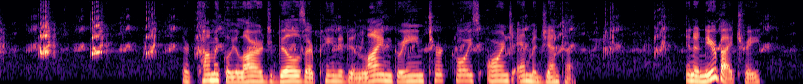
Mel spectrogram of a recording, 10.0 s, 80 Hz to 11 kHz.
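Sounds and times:
small group of keel-billed toucans calling from a giant fig tree canopy: 0.0s - 10.0s
speech: 2.3s - 7.3s, 8.6s - 9.6s.

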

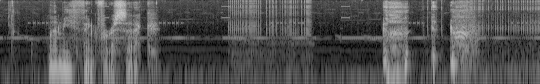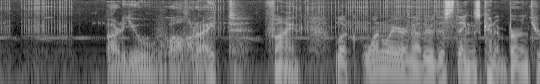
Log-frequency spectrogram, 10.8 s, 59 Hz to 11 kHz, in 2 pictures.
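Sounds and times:
low electrical hum: 0.0s - 10.7s
steady hiss: 0.0s - 10.7s
speech: 0.5s - 1.7s, 6.6s - 10.7s
person coughing: 3.8s - 4.8s.

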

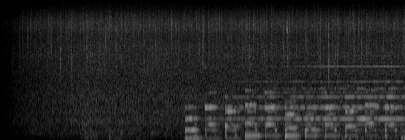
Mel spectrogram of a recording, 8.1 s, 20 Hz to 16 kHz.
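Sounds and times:
steady rain: 0.0s - 8.1s
pulsing music: 3.7s - 8.1s.

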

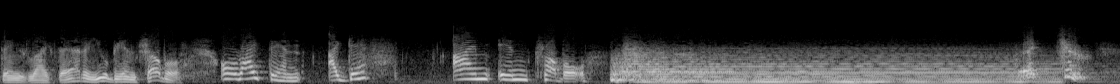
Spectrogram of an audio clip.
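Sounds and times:
speech: 0.0s - 3.9s, 4.5s - 6.3s
steady low humming drone: 6.1s - 11.1s
person sneezing: 10.2s - 11.0s.

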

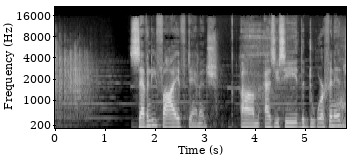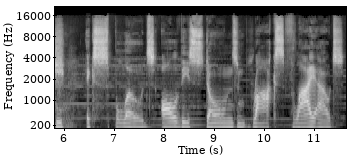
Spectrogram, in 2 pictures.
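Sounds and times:
handful of dice clattering and rattling: 0.0s - 1.0s
speech: 1.6s - 11.6s.

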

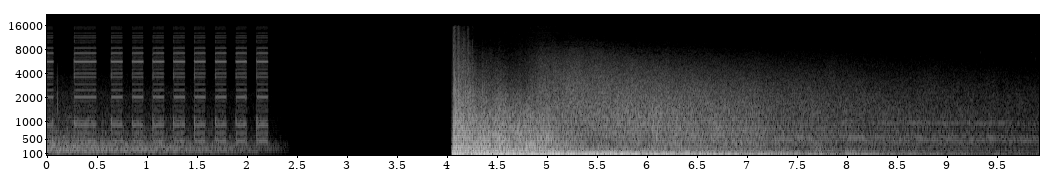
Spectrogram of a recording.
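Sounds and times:
tonal beeps: 0.0s - 2.3s
deep booming rumble of amplified infrasound recording: 4.1s - 9.3s.

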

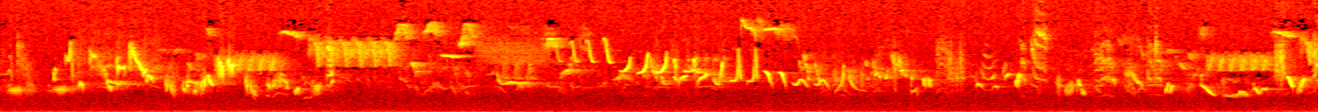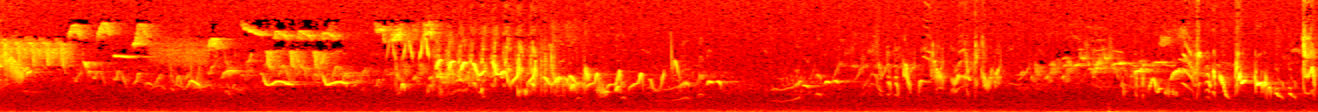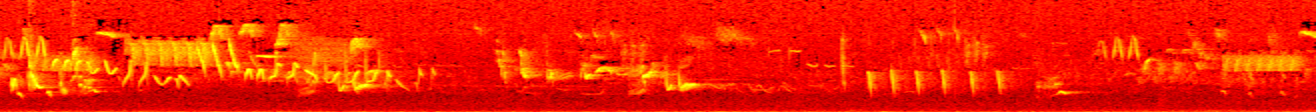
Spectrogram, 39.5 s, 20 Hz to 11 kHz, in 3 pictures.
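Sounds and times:
male garden warbler singing on a hillside: 0.0s - 39.5s.

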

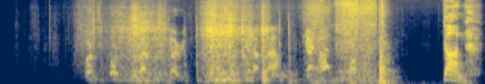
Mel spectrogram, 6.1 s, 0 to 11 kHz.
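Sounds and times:
heavy furniture scraping across floor as barricade in front of front door: 0.9s - 5.1s
strained voices: 1.0s - 4.8s
dull wooden thuds: 1.0s - 5.1s
speech: 1.1s - 4.8s, 5.5s - 6.0s.

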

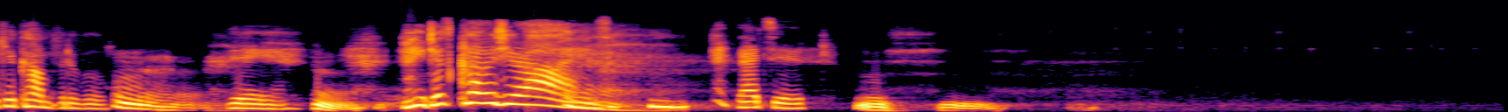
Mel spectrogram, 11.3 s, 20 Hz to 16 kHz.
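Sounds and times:
speech: 0.0s - 7.6s
clock ticking faintly in a quiet room: 1.8s - 11.3s.

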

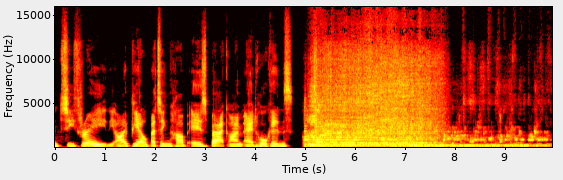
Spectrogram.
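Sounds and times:
speech: 0.0s - 5.6s
toilet flushing: 5.0s - 9.9s.

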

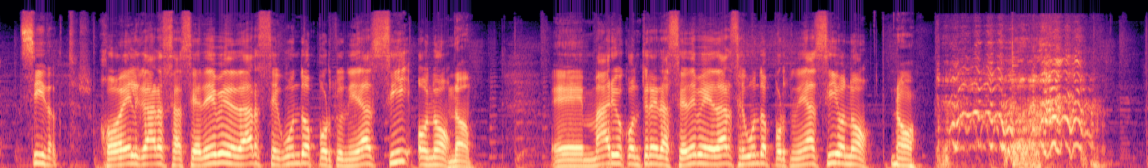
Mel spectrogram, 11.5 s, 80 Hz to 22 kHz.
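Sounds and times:
speech: 0.2s - 4.8s, 5.5s - 9.6s, 10.2s - 10.6s
horse neighing: 9.3s - 11.2s.

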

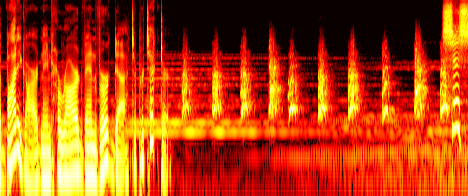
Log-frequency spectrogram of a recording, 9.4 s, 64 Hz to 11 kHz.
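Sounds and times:
speech: 0.0s - 3.5s, 8.9s - 9.3s
dog barking: 3.6s - 9.1s.

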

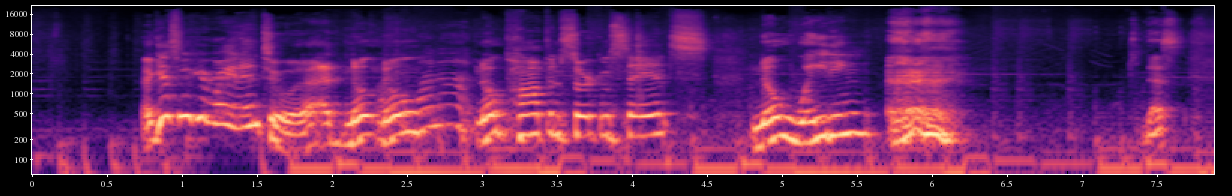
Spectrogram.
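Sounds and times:
speech: 0.8s - 6.3s, 7.4s - 7.8s
short rough throat-clearing coughs: 5.7s - 6.4s.

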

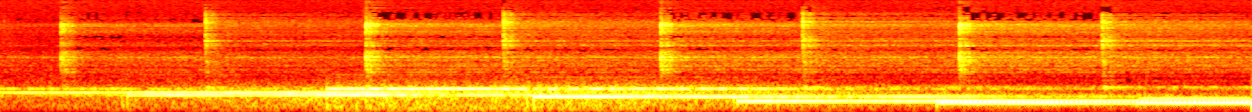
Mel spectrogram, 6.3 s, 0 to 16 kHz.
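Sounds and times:
grandfather clock pendulum ticking: 0.0s - 6.2s.

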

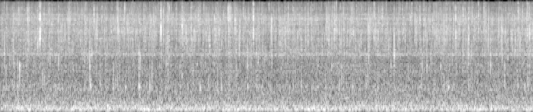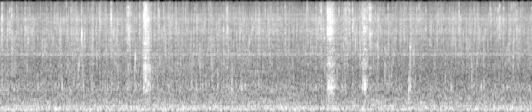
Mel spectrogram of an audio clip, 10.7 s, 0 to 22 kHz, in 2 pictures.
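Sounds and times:
water boiling and bubbling with fine crackling pops: 0.0s - 10.6s.

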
